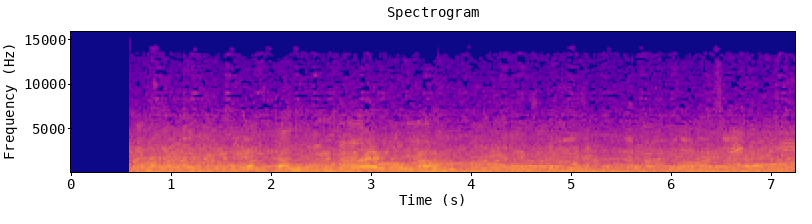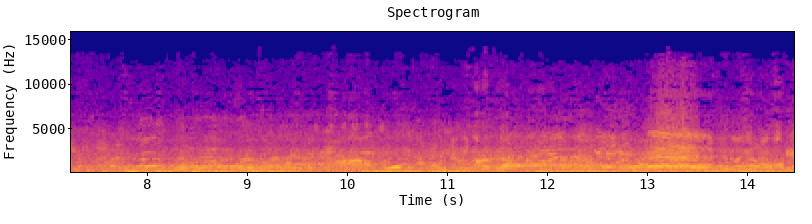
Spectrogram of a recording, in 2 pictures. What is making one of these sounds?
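A large outdoor crowd chatters and shouts loudly all around.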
